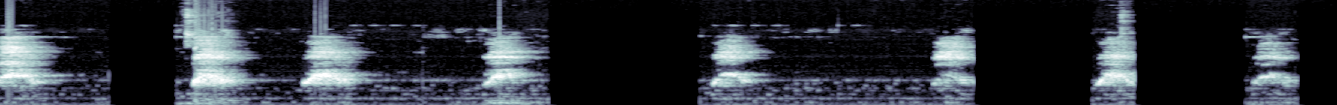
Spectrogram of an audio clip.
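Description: Korean deer giving harsh, screaming calls, each under a second, repeated every couple of seconds.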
